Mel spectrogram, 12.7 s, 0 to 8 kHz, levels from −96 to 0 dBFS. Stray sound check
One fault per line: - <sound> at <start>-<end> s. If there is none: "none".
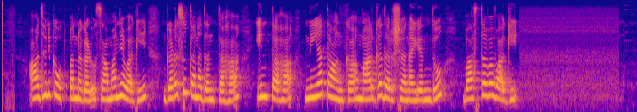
none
